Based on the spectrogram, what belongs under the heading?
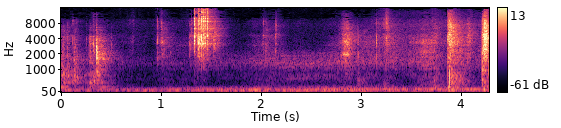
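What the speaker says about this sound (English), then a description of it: "So now we're gonna remove these bolts here." A wrench works loose a tight bolt on a Givi luggage rack fitted to a Royal Enfield Meteor 350 motorcycle, giving scattered mechanical clicks and ratcheting bursts over a steady low hum, close by, with no speech.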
